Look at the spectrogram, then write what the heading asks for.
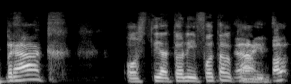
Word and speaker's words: Braque: George Braque. No se pronuncia así. Braque. No. Braque.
